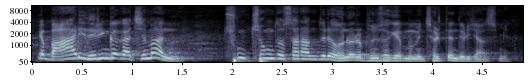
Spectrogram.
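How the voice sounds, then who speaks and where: A man from South Jeolla, Korea, preaching a revival sermon as pastor in a joking, animated way. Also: high voice, fast talker.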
